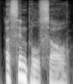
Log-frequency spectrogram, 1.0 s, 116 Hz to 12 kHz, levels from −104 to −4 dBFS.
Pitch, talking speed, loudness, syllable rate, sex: 115 Hz, 185 wpm, -16 LUFS, 5.0 syllables/s, male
